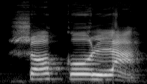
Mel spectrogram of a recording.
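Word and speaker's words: chocolat: don't pronounce the ass repete lo francais don't pronounce the t le choco la lo chocola all right our next slide these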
